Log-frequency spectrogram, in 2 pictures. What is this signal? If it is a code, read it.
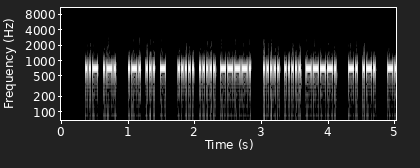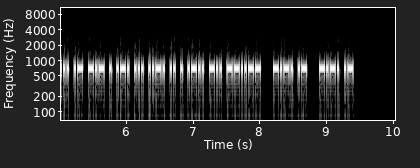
Morse code, heard as a keyed tone, about 47 wpm, 700 Hz. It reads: UR RST 559 559 NR BAKERSFIELD, CA CA
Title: Practice QSO - Exchange 1 - Beginning - 45wpm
